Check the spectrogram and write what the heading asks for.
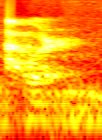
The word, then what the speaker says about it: hour: An hour. Dalam pronounce-nya huruf H atau H itu tidak di-sounded, tidak disuarakan. Berarti jadi an hour.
